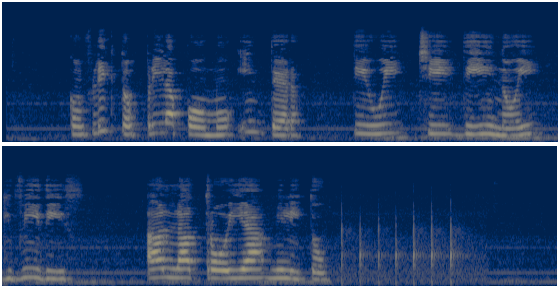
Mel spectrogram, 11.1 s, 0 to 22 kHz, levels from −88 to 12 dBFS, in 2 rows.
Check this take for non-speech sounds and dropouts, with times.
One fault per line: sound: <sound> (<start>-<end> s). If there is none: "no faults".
sound: thud (8.9-10.3 s)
